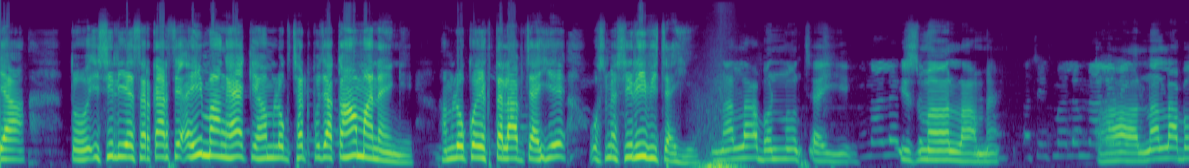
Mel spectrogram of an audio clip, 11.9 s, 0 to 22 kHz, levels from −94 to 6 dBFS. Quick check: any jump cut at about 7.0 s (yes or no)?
yes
